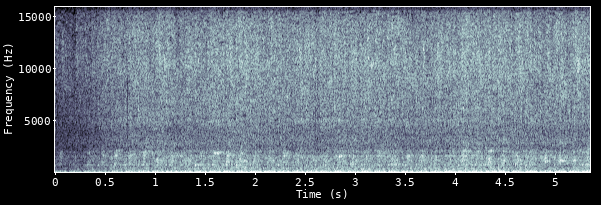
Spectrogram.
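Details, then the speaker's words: 2000 Jaguar XKR X100 first start after more than a year, following inclination sensor replacement for P1260 immobilizer lockout; no exhaust fitted, loud open-pipe roar with lumpy idle, engine light flashing, cause not confirmed: rough idle. "Don't forget, it doesn't have an exhaust on. There's no exhaust on, so it's probably going to be missing or getting mixed bad readings or whatever, so I'm not surprised the engine light's fl"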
